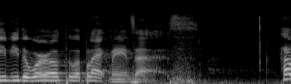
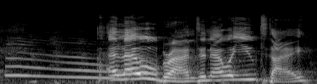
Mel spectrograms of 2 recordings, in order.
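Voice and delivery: a laughing, hammed-up Idris Elba hello; Idris Elba impression; 9 semitones higher, much slower than usual. Comic repeating his Idris Elba bit, laughing. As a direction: greet Brandon as a mock Idris Elba. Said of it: "that's my Idris Elba impersonation".

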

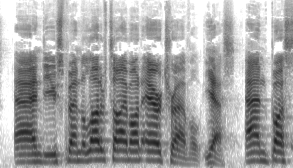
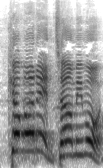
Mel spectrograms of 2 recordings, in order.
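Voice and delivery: higher, louder mock invitation; hammed-up enthusiasm; mock eager welcome; 5 semitones higher, 8 dB louder than usual. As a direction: act out an over-keen host welcoming a caller in. Eager householder welcoming Jehovah's Witness.

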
